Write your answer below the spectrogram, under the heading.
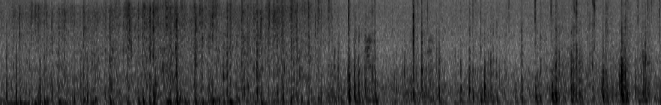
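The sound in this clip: Hoofbeats of wild horses as the stallion Prince chases off young males: a rapid, dense clatter of hooves striking the ground, continuous and unbroken.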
